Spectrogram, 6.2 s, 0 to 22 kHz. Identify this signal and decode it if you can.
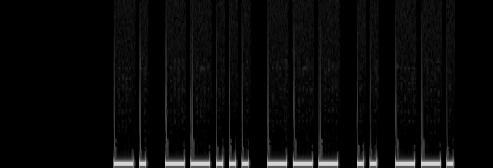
Morse code, heard as a keyed tone, about 15 wpm, 700 Hz. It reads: N7OIG
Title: USA Call Signs - 5 Characters - Repeated 3x - 15wpm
